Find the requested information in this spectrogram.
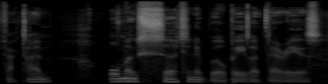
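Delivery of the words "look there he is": ordinary delivery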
